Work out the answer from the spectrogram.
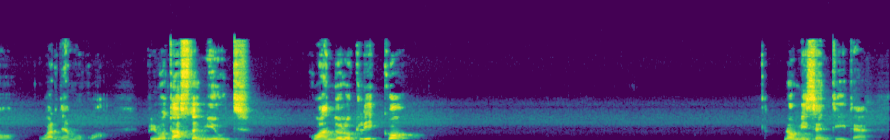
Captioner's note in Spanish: mudo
